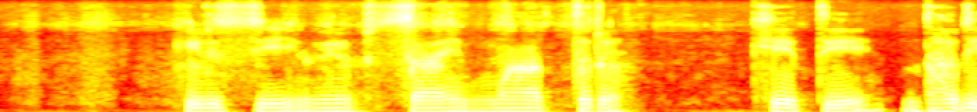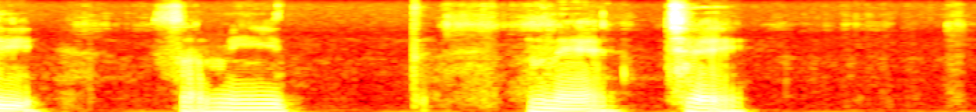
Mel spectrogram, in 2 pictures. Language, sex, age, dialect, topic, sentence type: Maithili, male, 25-30, Eastern / Thethi, agriculture, statement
